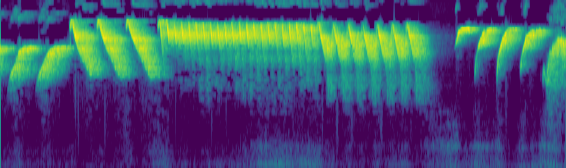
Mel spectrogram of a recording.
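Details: Canaries answering each other, a bright, rapid song of repeated rising sweeps and a rolling trill, played as a lure to provoke a rival canary into singing; tags mention a female canary calling a male.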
